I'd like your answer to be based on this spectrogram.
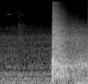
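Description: A single sharp report from a Glock pistol at a shooting range cracks out loud and close halfway through, ringing briefly after a quiet start.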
